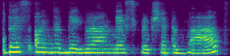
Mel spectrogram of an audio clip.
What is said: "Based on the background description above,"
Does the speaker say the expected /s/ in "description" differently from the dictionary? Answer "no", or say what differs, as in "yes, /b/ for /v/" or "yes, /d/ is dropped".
no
